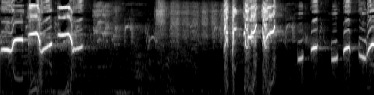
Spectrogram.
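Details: Vigorous Oriental magpie-robin song meant to stimulate silent birds: loud slurred whistles, a quieter scratchy passage, harsh stacked rattles, then a run of short rising whistled notes.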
